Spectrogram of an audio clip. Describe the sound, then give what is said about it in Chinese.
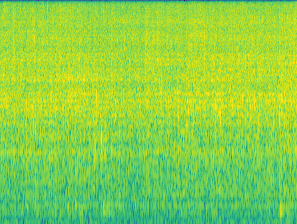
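A steady, dense crackle of pastry-crusted food frying in a small amount of hot oil over low heat for the whole stretch, bright and hissy with small pops scattered throughout, even in loudness and with no voices. “那因为我油其实放的没有很多，所以你一定要就是侧面也要让它油炸一下，比较能够受热均匀。”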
